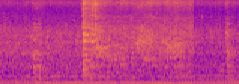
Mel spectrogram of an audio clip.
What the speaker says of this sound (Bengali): এখন আমি ভালো করে আলুর সাথে মশলাটাকে কষিয়ে নিব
